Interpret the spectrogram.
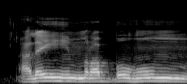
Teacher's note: মিম সাকিনের পর বা এসেছে, অর্থাৎ মিম সাকিনের ইখফা হয়েছে, এখানে আমরা গুণনা করব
